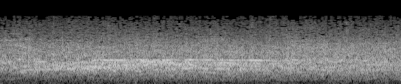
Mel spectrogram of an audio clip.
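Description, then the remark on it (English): A large crowd, including Meryl Streep and J Lo getting up, applauds Patricia Arquette's call for wage equality steadily for the full four seconds, a dense, even wash of clapping with a faint murmur of cheering mixed in and no pauses. “When I heard that, when I saw Patricia Arquette and when I saw Meryl Streep and J Lo all getting up and applauding, you can hear the whole room is applauding.”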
